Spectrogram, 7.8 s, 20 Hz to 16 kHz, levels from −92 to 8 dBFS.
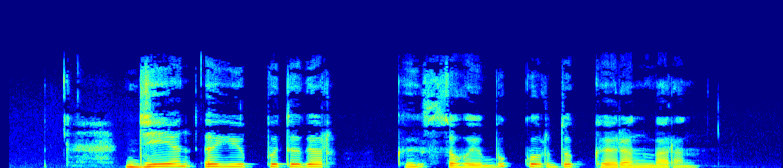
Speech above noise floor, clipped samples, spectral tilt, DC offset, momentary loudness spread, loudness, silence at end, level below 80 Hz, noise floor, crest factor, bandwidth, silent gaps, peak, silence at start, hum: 51 dB; under 0.1%; -6 dB/octave; under 0.1%; 19 LU; -23 LUFS; 0.85 s; -70 dBFS; -73 dBFS; 18 dB; 10.5 kHz; none; -6 dBFS; 0.75 s; none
